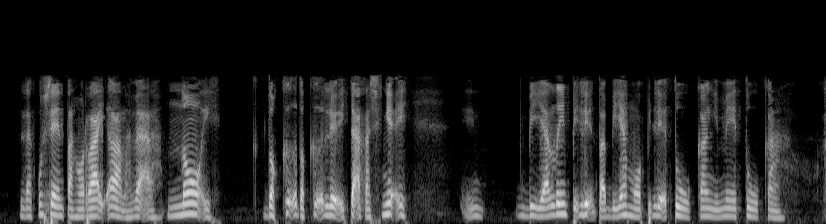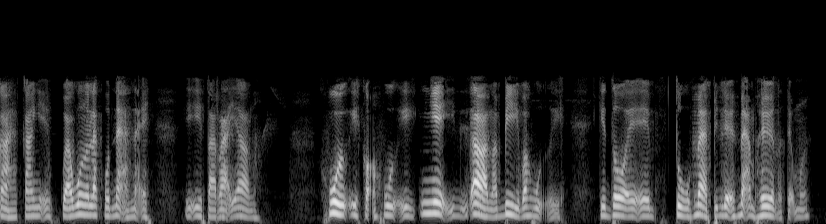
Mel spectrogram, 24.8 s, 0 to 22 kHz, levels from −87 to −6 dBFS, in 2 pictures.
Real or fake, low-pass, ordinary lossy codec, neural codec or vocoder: real; 5.4 kHz; AAC, 24 kbps; none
